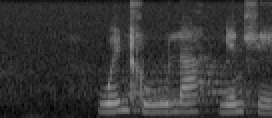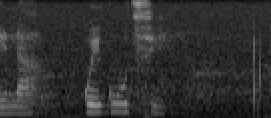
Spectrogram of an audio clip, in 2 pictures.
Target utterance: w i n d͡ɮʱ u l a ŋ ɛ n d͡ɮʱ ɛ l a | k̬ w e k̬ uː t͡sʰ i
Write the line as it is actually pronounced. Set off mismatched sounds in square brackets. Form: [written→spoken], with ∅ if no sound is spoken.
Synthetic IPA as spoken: w [i→e] n d͡ɮʱ u l a ŋ ɛ n d͡ɮʱ ɛ l a | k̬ w e k̬ uː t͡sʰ i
